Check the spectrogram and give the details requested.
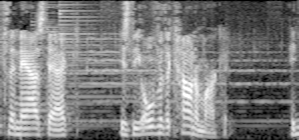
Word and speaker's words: Nasdaq: stock exchange nyse and the nasdaq which is pronounced nasdaq nasdaq stands for the national association of securities dealers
